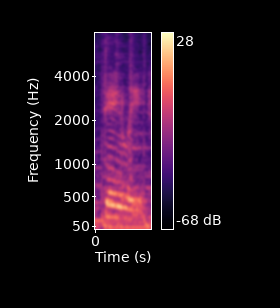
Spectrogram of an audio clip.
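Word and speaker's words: Daly: and this is the name daily so d-a-l-y daily now this one means gather together and it's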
